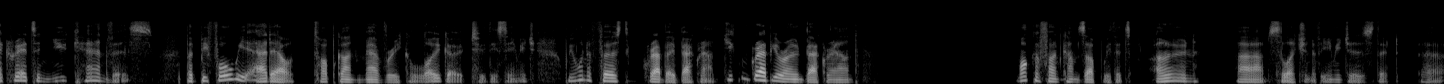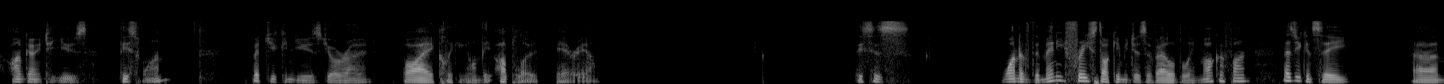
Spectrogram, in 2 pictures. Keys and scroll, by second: 5.6-7.2 typing, 8.8 Return, 27.0 alt+Tab.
